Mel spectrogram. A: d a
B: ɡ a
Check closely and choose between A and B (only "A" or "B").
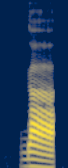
B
